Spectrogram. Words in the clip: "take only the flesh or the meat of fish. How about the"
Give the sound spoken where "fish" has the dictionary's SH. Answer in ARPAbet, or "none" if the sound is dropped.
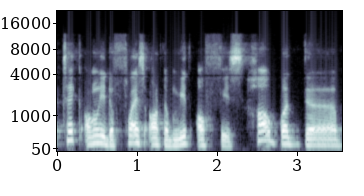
S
